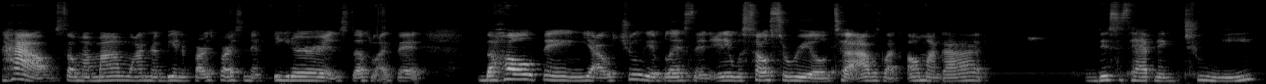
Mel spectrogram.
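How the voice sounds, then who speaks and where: A woman's voice: lowish voice, normal speed. A young woman telling a personal story in a casual, chatty vlog, talking straight to her viewers. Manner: chatty, animated, addresses viewers as y'all and girl. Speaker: vlogger.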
